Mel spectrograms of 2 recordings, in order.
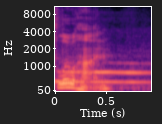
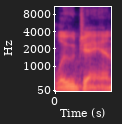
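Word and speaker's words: Luján: Oh, it's pronounced Luhan. I've been saying Lou Jan.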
